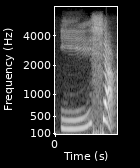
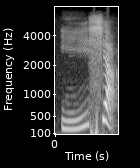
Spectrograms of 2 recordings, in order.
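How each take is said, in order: First: Yi is said with a rising tone. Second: Yi is said with a rising tone.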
